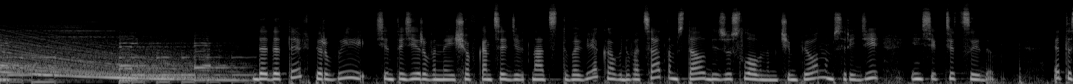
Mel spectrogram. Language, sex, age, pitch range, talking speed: Russian, female, 20-39, 225-255 Hz, 90 wpm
